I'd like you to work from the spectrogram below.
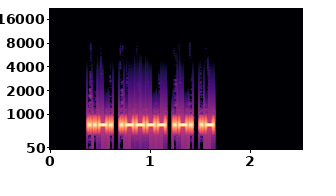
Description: Morse code, heard as a keyed tone, about 41 wpm, 700 Hz. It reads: F1RA
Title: DXCC-100 Call Signs - 4 Characters - Repeated 2x - 45wpm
